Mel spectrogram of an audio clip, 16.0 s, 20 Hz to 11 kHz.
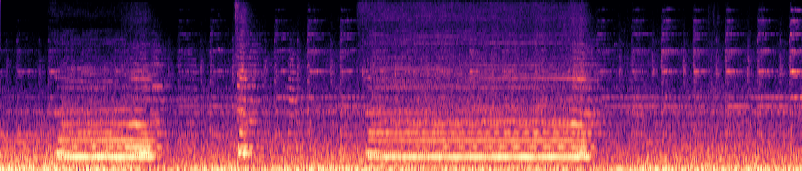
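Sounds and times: locomotive engine rumbling: 0.0 - 16.0
locomotive air horn blasts: 1.1 - 3.5, 4.7 - 5.3, 7.2 - 12.0.

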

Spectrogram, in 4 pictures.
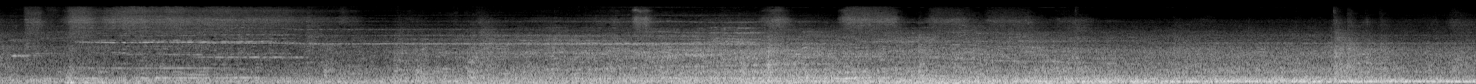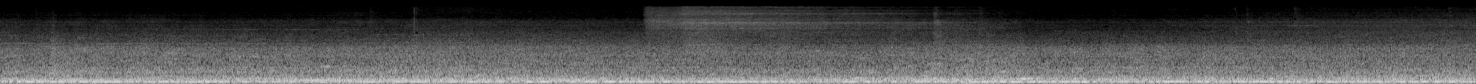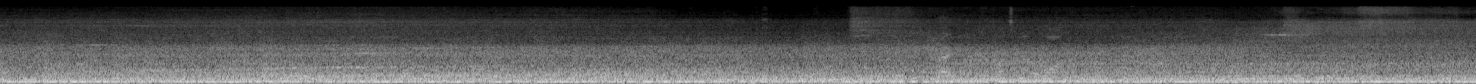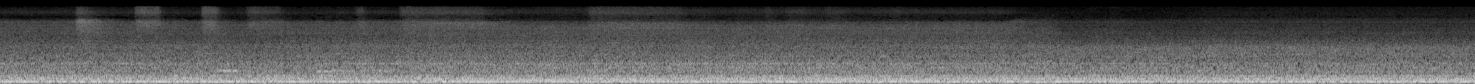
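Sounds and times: subway train rumble: 0.0 - 59.0
hiss: 21.2 - 23.5.

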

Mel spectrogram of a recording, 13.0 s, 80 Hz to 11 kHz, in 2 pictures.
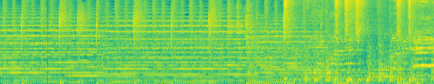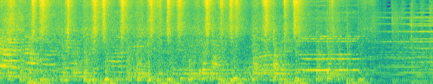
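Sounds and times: hand drums playing rhythm: 4.1 - 12.2
voices singing along: 4.3 - 8.8, 10.0 - 12.2
hand shaker rattling: 4.3 - 12.2.

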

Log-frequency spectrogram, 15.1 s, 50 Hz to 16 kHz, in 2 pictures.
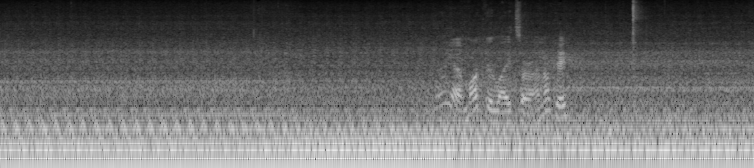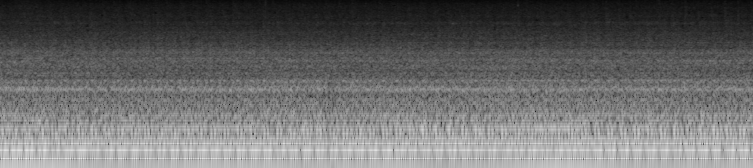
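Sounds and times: bus engine running: 0.0 - 15.0
toggle switch click: 6.3 - 6.5.

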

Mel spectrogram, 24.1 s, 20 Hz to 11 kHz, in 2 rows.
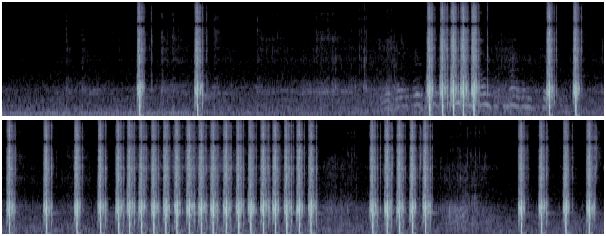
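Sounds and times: airsoft rifle shots: 2.7 - 3.1, 3.8 - 4.2, 8.5 - 9.8, 10.9 - 18.4, 19.4 - 20.8, 22.4 - 24.0.

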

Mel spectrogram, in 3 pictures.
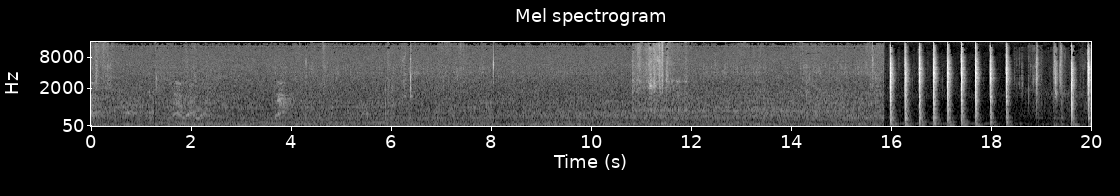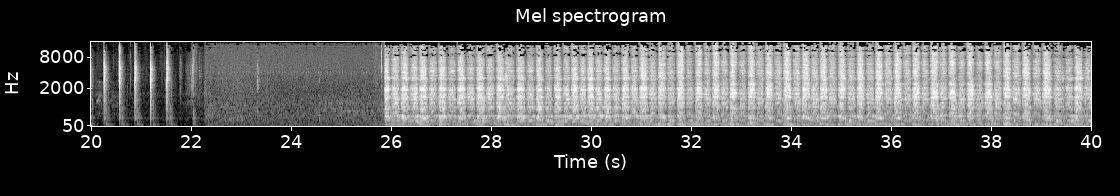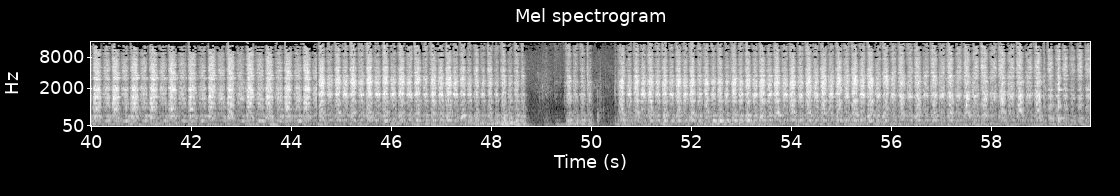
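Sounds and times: file rasping wood: 25.8 - 59.9.

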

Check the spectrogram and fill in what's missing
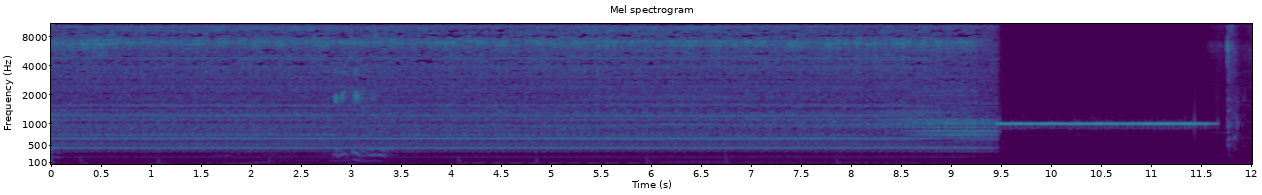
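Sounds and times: nebulizer compressor humming and hissing: 0.0 - 9.5
steady electronic beep tone: 5.6 - 11.7.

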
